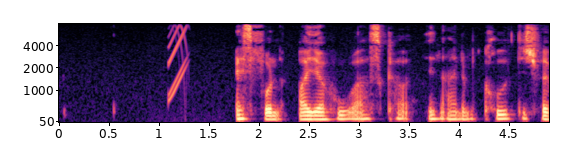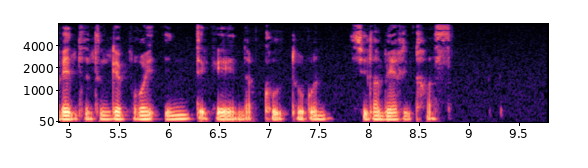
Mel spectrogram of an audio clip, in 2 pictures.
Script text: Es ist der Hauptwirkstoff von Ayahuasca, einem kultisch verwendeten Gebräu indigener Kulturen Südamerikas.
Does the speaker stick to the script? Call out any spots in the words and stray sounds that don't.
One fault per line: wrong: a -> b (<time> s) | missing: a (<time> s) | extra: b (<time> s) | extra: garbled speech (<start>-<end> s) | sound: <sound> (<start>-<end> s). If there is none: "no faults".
sound: chirp (1.1-1.3 s)
missing: ist der Hauptwirkstoff (2.0 s)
